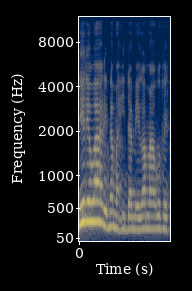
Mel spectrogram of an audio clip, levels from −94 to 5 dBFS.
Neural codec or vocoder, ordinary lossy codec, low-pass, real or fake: codec, 24 kHz, 6 kbps, HILCodec; none; none; fake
